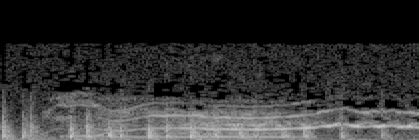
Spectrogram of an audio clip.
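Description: A galloping horse sound effect in the radio show Bird's Eye Open House, for a horse galloping up to a house: quick, steady hoofbeat pulses repeat at moderate loudness for about two seconds, overlaid with a sustained, gliding tonal sound.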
